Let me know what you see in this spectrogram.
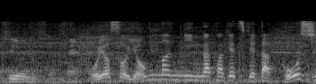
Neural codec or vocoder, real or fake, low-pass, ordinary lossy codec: none; real; none; none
